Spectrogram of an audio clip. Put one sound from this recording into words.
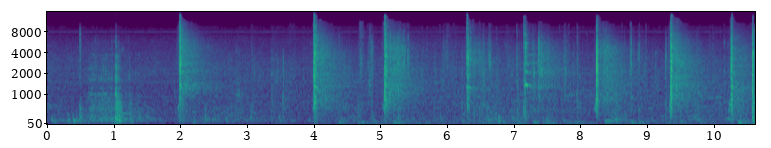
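Badminton rackets strike a shuttlecock back and forth in a large indoor hall.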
